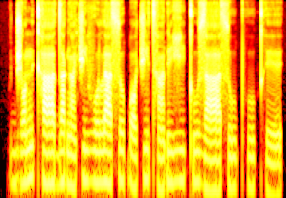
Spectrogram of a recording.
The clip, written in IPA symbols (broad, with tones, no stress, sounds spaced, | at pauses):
d͡ʒ ɔ˨ n ɪ˦ kʰ aː˨ d a˦ ɡ ã˨ t͡ʃ i˦ v o˦ l a˦ s ʊ˦ ɓ ɔ˨ t͡ʃ i˦ tʰ ã˨ ɗ i˦ ɣ i˦ kʼ u˦ z aː˨ s u˨ pʰ u˨ kʰ ɪ˨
